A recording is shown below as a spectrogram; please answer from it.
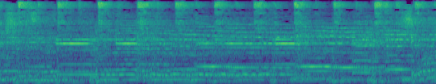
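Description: Live band music with a guitar to the fore, over drums keeping a steady beat.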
